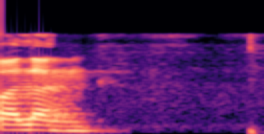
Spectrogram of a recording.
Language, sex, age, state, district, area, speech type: Gujarati, male, 30-45, Gujarat, Surat, urban, read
